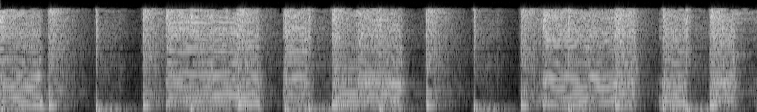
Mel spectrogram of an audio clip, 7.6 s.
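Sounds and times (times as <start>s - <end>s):
guitar playing a verse: 0.0s - 0.5s, 1.7s - 4.1s, 5.4s - 7.5s.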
